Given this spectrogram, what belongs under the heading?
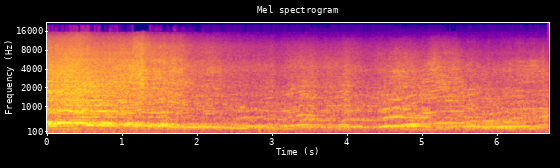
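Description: Race cars at 105 Speedway roar off at the start of a race, engines droning and revving together in a loud, continuous pack sound that shifts in pitch as they accelerate.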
